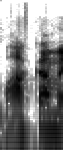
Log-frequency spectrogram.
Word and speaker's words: Wacom: just want to let you know that it's pronounced Wacom.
